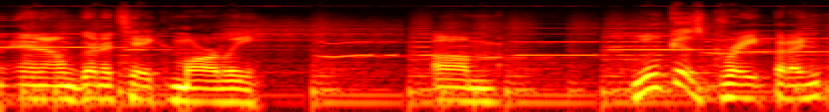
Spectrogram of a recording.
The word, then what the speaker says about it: Marle: I'm I was a Marley kid. You couldn't tell me otherwise until I was an adult and the internet became a thing. I was like, "That's how you pronounce it?"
